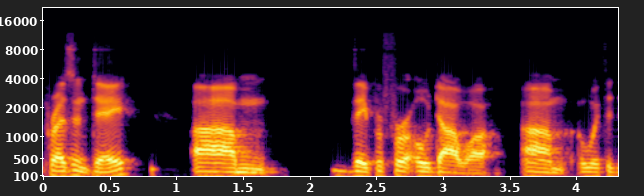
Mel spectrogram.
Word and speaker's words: Odawa: um when you're interacting with an indigenous person in present day um they prefer odawa um with a d with a d sounding verses versus a t.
